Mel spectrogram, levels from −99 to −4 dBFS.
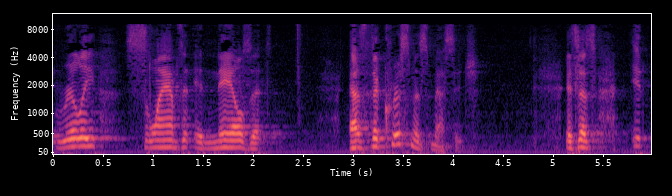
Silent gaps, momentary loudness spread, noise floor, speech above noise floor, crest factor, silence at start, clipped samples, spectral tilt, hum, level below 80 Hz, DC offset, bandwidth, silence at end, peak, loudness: none; 17 LU; -68 dBFS; 31 dB; 20 dB; 0 s; under 0.1%; -5.5 dB/octave; none; -66 dBFS; under 0.1%; 9.4 kHz; 0.05 s; -20 dBFS; -37 LUFS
